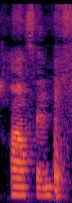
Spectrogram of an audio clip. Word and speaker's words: often: family right now pretty pretty often the T is silent often house house you might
